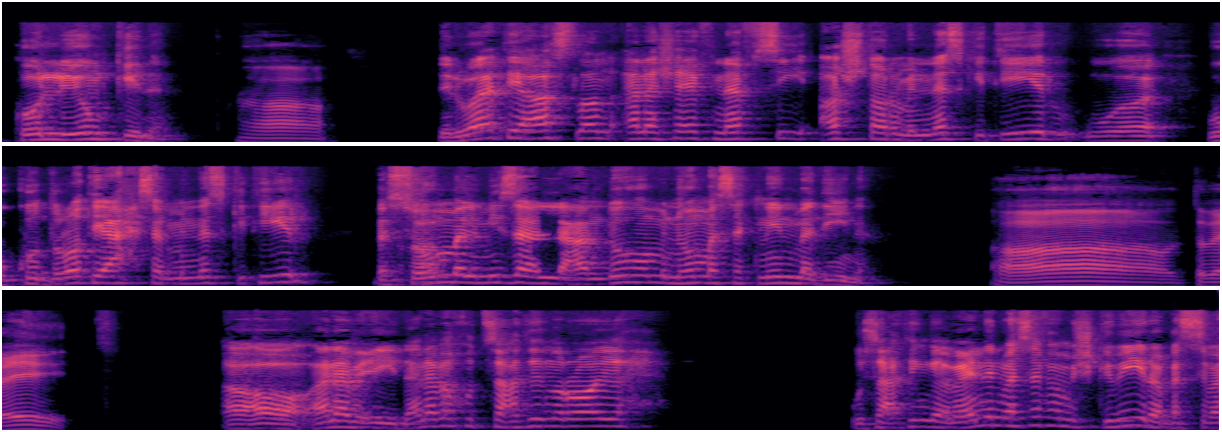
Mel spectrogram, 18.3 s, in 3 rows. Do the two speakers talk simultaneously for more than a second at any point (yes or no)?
no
